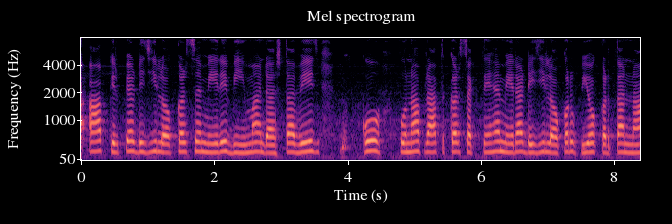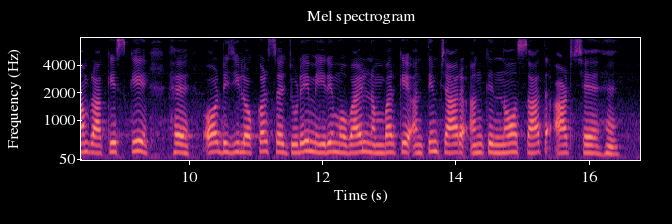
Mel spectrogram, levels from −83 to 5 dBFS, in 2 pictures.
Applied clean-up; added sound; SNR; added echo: none; none; none; none.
